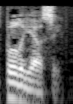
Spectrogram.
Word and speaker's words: Bugliosi: And by the way, he doesn't pronounce the G in his name. It's Bugliosi.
